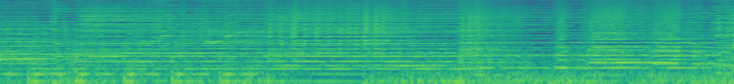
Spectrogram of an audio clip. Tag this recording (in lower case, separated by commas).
music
